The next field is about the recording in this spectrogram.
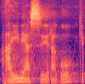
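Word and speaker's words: Αἰνέας: 만나게 되었습니다 애니아 어 우리말로는 애니라고게 써 있지만이 헬라는 그 아이네아스이 발음을 합니다 아이아 아스 여러분 아이네아스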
